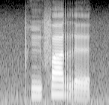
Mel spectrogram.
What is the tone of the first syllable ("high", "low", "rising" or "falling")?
low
